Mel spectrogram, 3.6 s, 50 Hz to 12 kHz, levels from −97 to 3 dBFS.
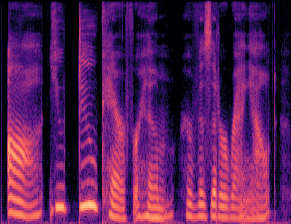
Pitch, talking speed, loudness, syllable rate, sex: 190 Hz, 165 wpm, -20 LUFS, 3.9 syllables/s, female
